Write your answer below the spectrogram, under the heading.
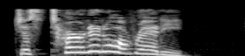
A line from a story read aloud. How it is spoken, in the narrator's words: she shouted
